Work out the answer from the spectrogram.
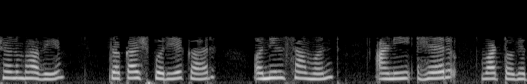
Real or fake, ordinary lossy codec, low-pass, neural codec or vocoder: real; none; 3.6 kHz; none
